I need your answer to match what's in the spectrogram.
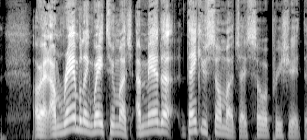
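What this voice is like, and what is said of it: Usual voice. Nothing is said of it.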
